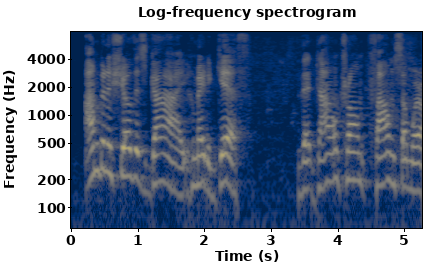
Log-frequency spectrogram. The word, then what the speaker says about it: GIF: It's GIF, not GIF like the peanut butter.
